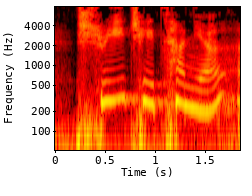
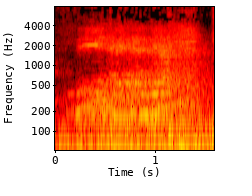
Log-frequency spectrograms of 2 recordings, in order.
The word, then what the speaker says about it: Sri Chaitanya: In India, about 500 years ago, today was the day where Sri Chaitanya, I'm going to have you say his name, Sri Chaitanya. – Sri Chaitanya.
